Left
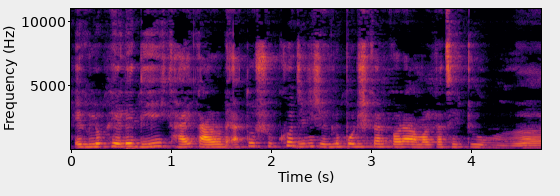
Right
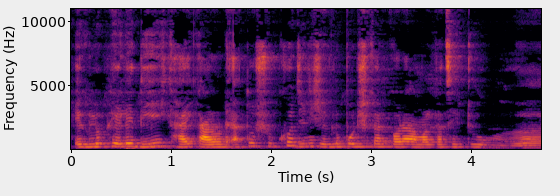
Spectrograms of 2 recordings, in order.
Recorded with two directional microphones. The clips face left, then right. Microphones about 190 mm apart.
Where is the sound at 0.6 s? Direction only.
5° left (ahead or behind).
